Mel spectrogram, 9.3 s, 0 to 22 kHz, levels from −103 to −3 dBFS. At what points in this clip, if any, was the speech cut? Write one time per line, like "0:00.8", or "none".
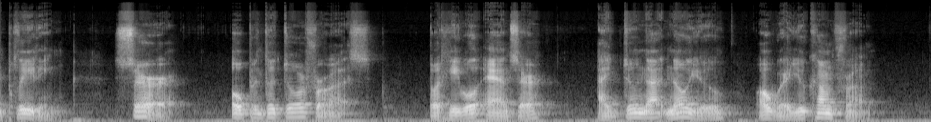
none

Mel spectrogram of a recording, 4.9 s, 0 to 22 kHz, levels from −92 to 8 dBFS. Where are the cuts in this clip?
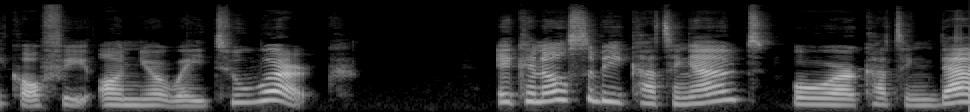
0:02.3

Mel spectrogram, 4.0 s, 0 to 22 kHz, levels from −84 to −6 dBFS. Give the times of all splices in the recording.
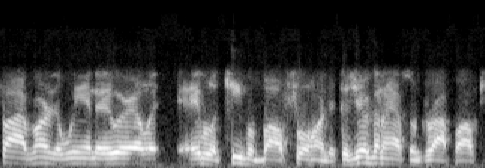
none

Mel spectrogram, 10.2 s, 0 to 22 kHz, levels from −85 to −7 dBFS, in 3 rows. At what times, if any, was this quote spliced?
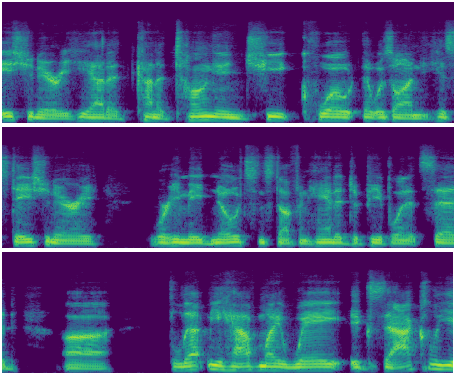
0:08.0

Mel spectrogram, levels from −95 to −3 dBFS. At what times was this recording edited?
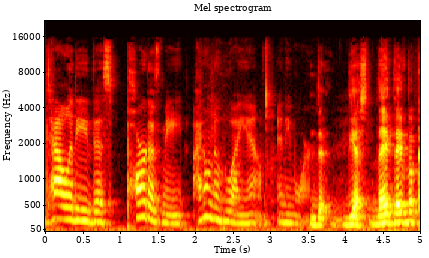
none

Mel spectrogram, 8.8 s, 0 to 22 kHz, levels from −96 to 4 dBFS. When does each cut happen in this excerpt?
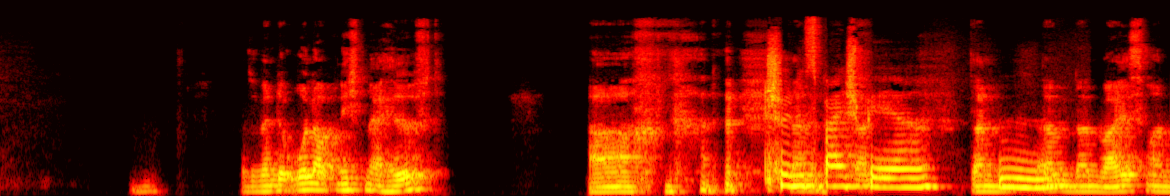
none

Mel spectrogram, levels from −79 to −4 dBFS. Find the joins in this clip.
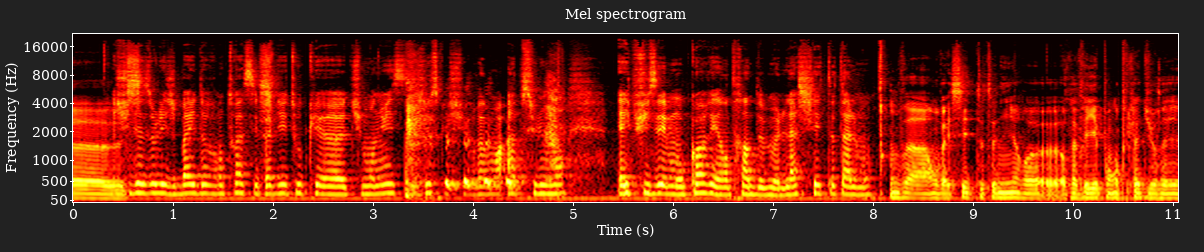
none

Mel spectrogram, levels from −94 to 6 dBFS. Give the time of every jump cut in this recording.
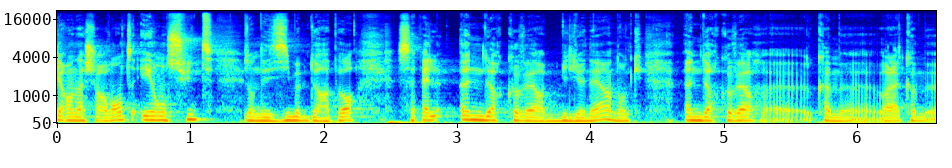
0:01.4
0:02.5

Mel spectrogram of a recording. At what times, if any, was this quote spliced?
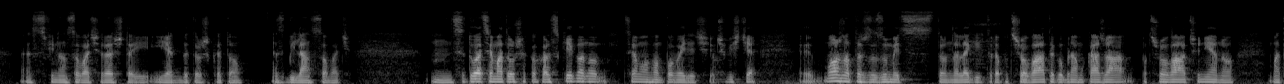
0:07.1

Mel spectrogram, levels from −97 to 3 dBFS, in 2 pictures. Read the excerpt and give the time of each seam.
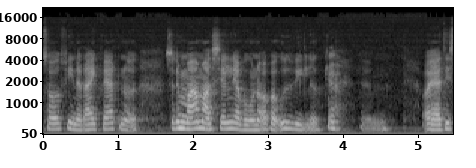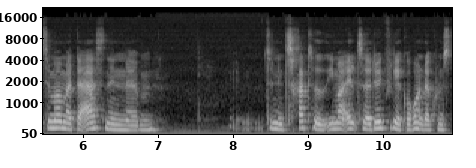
none

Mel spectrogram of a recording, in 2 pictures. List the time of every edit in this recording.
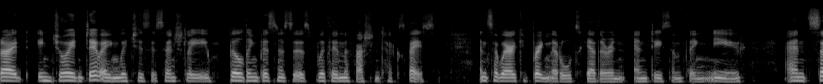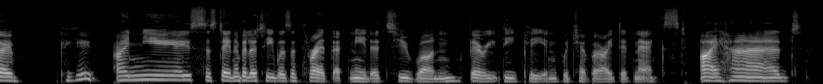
0:09.3

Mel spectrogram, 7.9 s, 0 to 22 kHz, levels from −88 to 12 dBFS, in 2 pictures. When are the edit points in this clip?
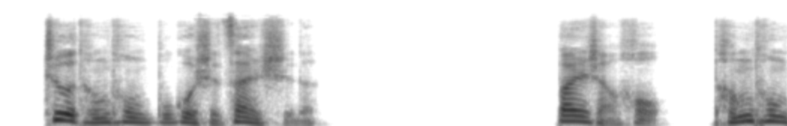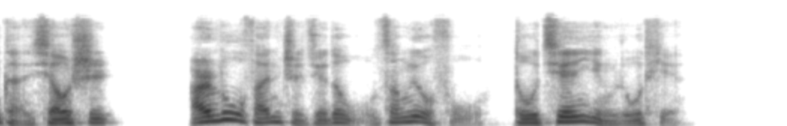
none

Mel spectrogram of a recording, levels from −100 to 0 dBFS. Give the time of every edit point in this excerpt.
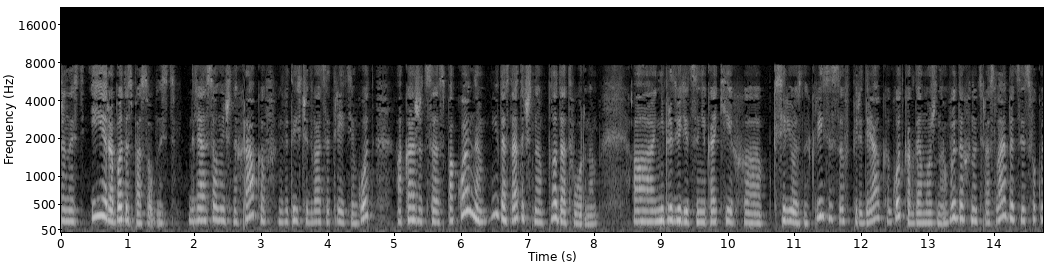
0:01.8

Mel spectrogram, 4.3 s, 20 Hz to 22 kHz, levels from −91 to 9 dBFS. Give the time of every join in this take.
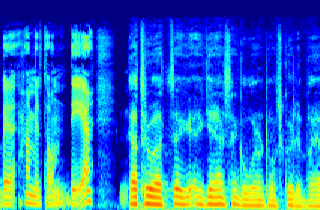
0:01.7

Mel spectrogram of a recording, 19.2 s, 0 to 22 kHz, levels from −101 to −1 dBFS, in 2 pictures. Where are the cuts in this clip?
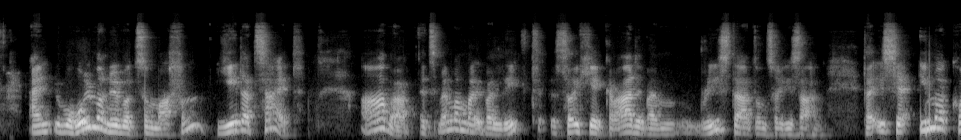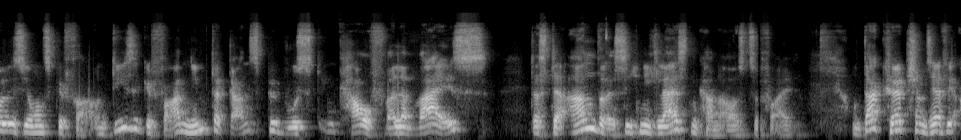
none

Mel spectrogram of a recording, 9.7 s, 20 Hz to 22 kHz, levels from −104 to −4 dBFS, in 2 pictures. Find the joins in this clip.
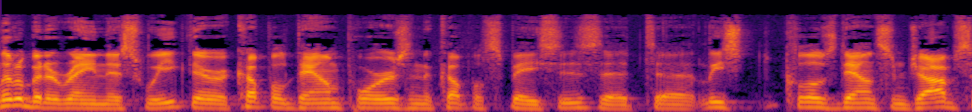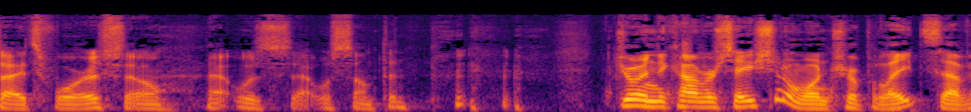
0:05.4

